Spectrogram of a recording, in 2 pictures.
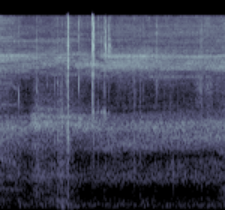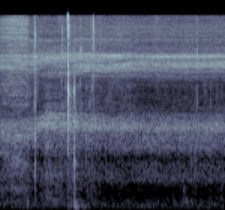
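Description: A few faint plastic clicks and taps as a prefilled naloxone vial is threaded into its syringe injector, the sharpest about four seconds in, over a low steady hiss.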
